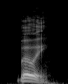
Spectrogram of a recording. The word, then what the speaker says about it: Buoy: Buoy. Like those things that float in the ocean.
